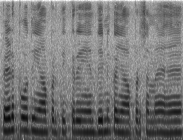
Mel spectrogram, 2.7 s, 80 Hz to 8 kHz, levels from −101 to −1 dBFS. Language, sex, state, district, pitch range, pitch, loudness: Hindi, male, Haryana, Charkhi Dadri, 190-205 Hz, 195 Hz, -15 LUFS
